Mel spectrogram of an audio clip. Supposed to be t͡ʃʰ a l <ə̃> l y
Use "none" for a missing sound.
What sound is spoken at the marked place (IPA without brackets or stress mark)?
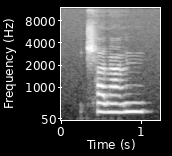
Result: ã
